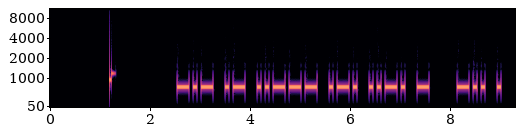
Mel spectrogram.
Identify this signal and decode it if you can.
Morse code, heard as a keyed tone, about 16 wpm, 700 Hz. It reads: KA2RFT DE
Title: USA Callsign DE Callsign 15wpm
